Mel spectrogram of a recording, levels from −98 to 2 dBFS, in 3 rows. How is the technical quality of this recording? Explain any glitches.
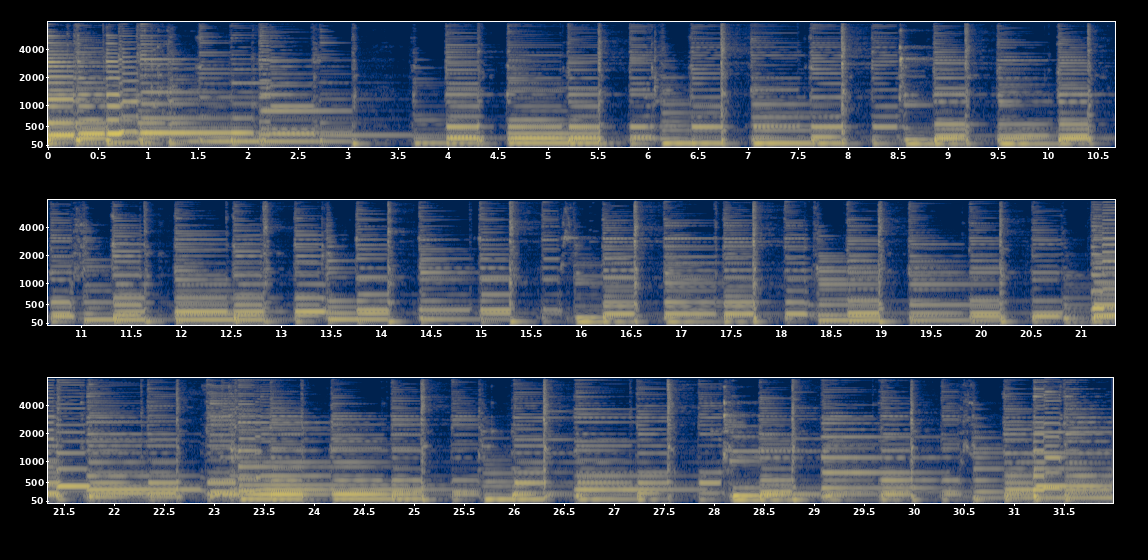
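The quality suffers from a speech-style noise suppressor that shouldn't be on this material.

For the whole clip, the noise suppressor applied to music or sounds keeps nudging the level around, with swings of roughly 10 dB. It's built to tell speech from background, so anything steady, like sustained tones, ambience or reverb, gets mistaken for noise and pulled down. You hear that as pumping and a thin, fluttery texture, with attacks coming through while whatever follows them sinks.

There are two stretches of sound cut by the noise suppressor. The first runs from 1.5 to 21.11 s, and the second from 25.16 to 30.93 s. The suppressor clamps down hardest in these spans, taking up to about 10 dB off in places. Several seconds of the first span are affected and a couple of seconds of the second. Held sounds and decays drop away or get their tails chopped short, while sudden hits mostly survive.

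The band stops around 8 kHz, which fits normal call microphone processing.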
